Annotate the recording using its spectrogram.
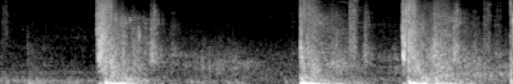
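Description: A rifle fires single loud shots.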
